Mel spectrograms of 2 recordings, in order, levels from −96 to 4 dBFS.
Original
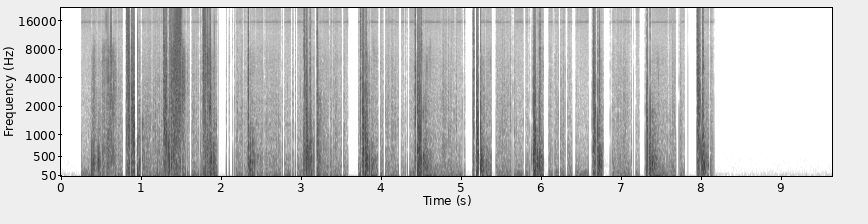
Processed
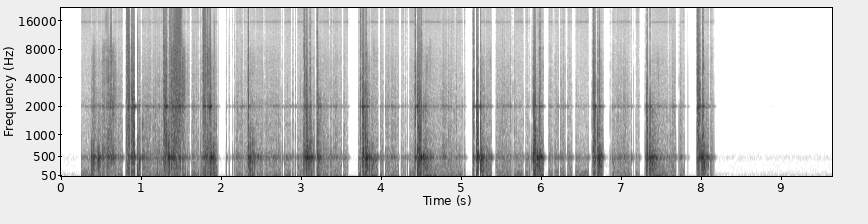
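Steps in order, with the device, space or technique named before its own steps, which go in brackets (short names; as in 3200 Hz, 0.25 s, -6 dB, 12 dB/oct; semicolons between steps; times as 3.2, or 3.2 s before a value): inside a helmet (high shelf 5700 Hz -5 dB; small resonant body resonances 470/2000 Hz, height 16 dB, ringing for 55 ms)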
